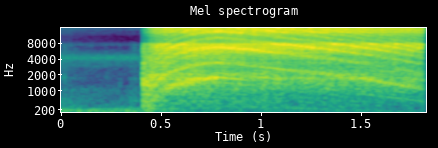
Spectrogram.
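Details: Craftsman Twin Cutter saw #25574, test run after replacing carbon brushes (SRT50), cover screws not yet refitted: switches on sharply to a strong steady high whine, no sputter or cutting out; normal running.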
